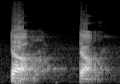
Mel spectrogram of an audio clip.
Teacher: is a retroflex or this is also called cerebral da da the tip of the tongue is touching on the top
